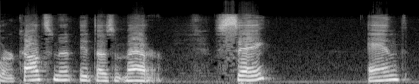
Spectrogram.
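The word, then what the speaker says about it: ces: In the plural forms, we really have no problem because the only word we're going to use is say.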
